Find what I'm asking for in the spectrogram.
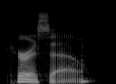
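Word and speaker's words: Curaçao: I think it's pronounced Curacao. – Curacao. That makes sense.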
